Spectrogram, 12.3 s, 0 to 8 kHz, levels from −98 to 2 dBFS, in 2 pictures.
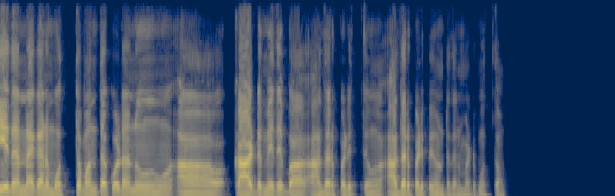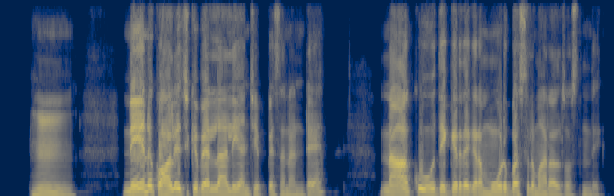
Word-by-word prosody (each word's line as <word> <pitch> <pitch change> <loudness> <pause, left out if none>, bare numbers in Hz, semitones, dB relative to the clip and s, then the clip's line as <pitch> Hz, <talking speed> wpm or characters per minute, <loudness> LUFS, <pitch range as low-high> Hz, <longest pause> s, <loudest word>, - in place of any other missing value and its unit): ఏదన్నా 150 +1 +4
గాని 160 - +2
మొత్తం 115 +8 -5
అంతా 135 +2 -1
కూడాను, 125 -3 -1 0.4
ఆ - - +1 0.3
వొ - - -6 0.2
కార్డ్ 125 +2 +5
మీదే 145 +3 -1
బా - - +2 0.2
ఆధారపడి‌త్తం 105 -2 -6 0.2
ఆధారపడిపోయింటదనమాట 100 -8 -5
మొత్తం. 80 - -15 1.4
హ్మ్. 115 -6 -2 0.7
నేను 200 +9 +8
కాలేజ్‌‌‌కి 185 +2 +4
వెళ్ళాలి 140 +4 +2
అని 130 - -7
చెప్పేసనంటే, 90 -7 -6 0.8
నాకు 190 +5 +5 0.2
దగ్గర 160 +3 +2
దగ్గర 150 -2 +1
3 160 +4 +1
బస్సులు 145 +3 0
మారాల్సొస్తుంది. 95 -5 -6
125 Hz, 120 wpm, -24 LUFS, 100-150 Hz, 1.4 s, నేను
